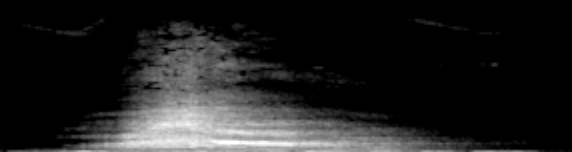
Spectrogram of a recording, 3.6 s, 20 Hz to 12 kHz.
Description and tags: Original sound edited with Audacity 2.3.1:
3) Effect > Normalize
3) Effect > Reverb (default params: Room Size 75 %, Pre-delay 10 ms, Reverberance 50 %, Damping 50 %, Tone Low 100 %, Tone High 100 %, Wet Gain -1 dB, Dry Gain -1 dB, Stereo Width 100 %)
